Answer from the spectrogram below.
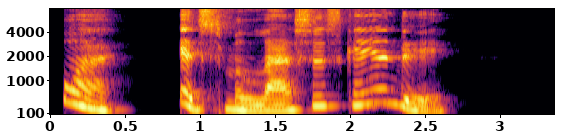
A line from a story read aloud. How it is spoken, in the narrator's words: the little girl exclaimed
